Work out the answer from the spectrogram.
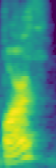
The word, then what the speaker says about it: Bath: You said, was it Bath? Bath, yeah. Bath, yeah, bath. Like bath? It's spelled like a bath. You know, you have a shower and then a bath. It's literally spelled like bath.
